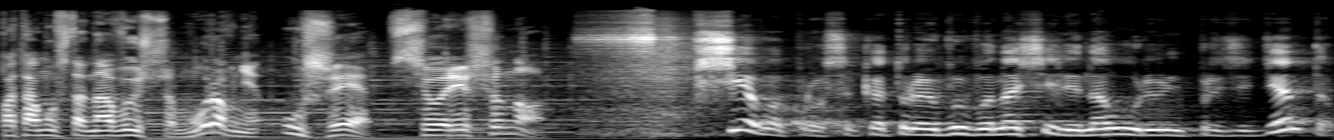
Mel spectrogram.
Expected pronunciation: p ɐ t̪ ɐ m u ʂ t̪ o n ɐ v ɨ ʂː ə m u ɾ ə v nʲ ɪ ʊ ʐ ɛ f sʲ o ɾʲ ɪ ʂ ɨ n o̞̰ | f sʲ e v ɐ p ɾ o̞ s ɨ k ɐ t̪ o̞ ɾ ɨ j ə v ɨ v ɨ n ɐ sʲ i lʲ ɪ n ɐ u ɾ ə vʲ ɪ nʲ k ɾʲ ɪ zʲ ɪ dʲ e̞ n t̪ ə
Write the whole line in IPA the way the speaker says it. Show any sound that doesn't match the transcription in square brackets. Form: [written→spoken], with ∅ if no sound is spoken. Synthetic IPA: p [ɐ→ə] t̪ ɐ m u ʂ t̪ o n ɐ v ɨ ʂː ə m u ɾ ə v nʲ ɪ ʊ ʐ ɛ f sʲ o ɾʲ ɪ ʂ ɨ n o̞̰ | f sʲ e v ɐ p ɾ o̞ s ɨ k ɐ t̪ o̞ ɾ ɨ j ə v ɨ v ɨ n ɐ sʲ i lʲ ɪ n ɐ u ɾ ə vʲ ɪ nʲ [k→p] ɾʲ ɪ zʲ ɪ dʲ e̞ n t̪ ə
